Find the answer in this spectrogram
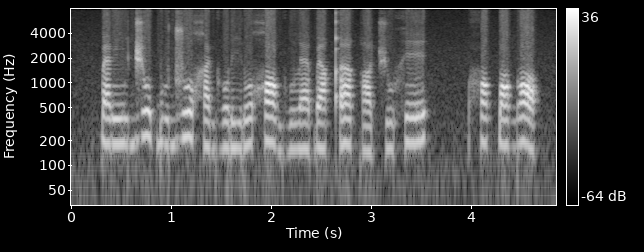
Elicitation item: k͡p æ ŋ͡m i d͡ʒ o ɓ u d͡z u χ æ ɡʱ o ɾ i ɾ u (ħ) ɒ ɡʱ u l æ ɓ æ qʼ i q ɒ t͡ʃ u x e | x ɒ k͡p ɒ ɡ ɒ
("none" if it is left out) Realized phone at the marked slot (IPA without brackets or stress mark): χ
